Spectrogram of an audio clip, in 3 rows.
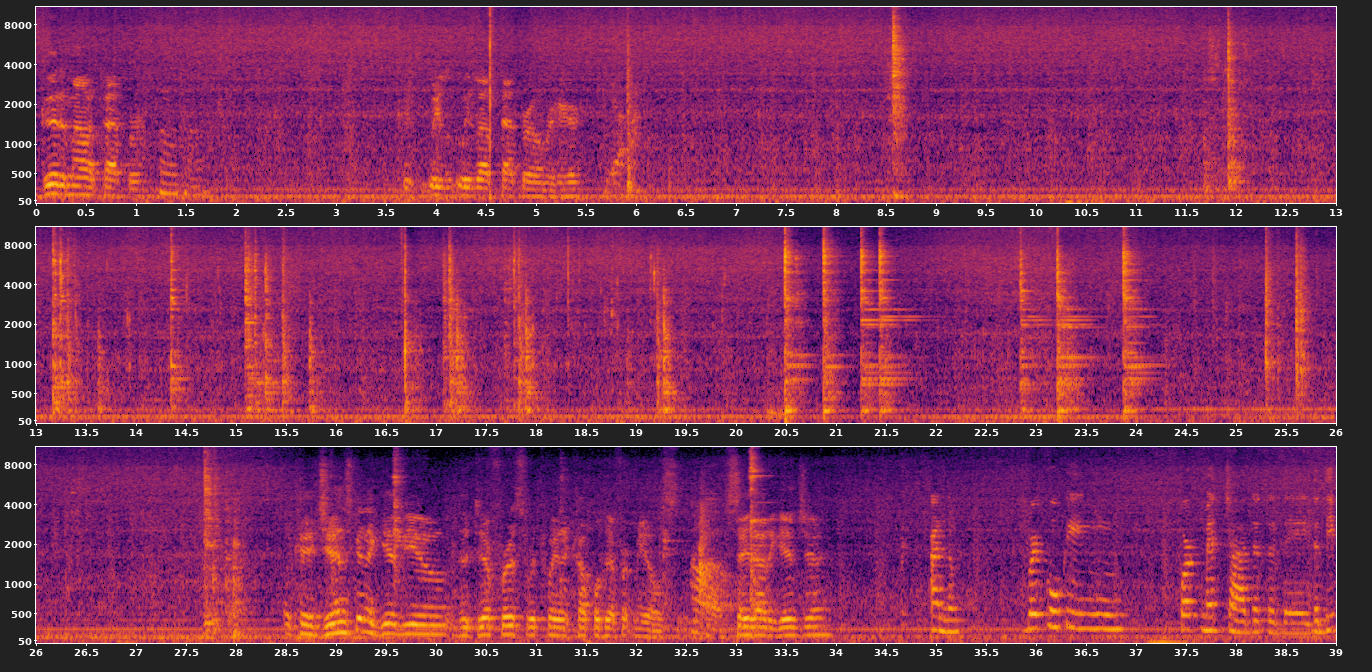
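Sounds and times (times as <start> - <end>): food sizzling: 0.0 - 39.0
steady low hum: 0.0 - 39.0.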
